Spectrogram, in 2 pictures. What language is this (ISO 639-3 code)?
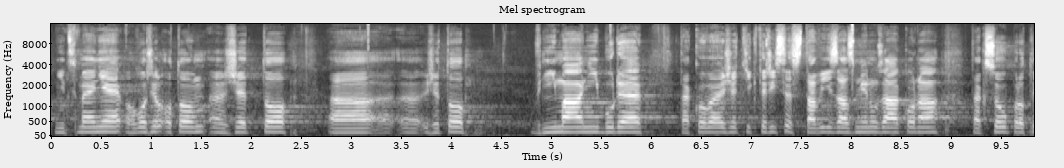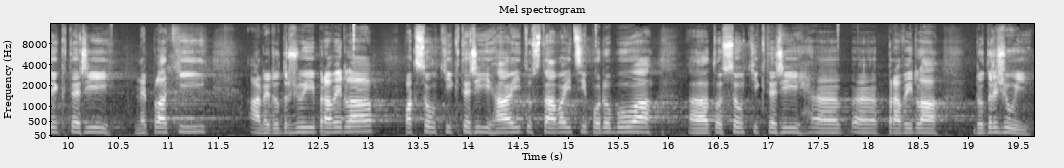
ces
